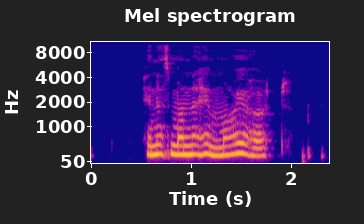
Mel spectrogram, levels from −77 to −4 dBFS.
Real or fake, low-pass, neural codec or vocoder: real; 9.9 kHz; none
